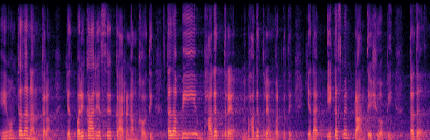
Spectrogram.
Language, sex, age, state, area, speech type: Sanskrit, male, 18-30, Chhattisgarh, urban, spontaneous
